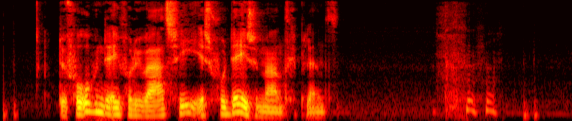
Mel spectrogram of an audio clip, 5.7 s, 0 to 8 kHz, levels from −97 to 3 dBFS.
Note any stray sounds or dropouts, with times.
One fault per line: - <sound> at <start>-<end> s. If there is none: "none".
- laugh at 4.3-5.0 s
